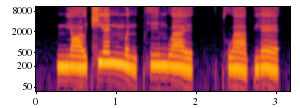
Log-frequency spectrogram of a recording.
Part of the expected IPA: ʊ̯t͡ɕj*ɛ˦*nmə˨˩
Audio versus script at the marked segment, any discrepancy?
no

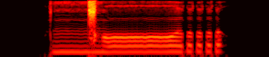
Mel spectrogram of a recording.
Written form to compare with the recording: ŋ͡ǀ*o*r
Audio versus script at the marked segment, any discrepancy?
yes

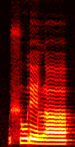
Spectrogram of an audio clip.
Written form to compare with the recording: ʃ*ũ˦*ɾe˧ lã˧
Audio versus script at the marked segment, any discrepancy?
yes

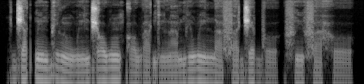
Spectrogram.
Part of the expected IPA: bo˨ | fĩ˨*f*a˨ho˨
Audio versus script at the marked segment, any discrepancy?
no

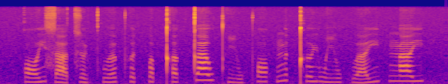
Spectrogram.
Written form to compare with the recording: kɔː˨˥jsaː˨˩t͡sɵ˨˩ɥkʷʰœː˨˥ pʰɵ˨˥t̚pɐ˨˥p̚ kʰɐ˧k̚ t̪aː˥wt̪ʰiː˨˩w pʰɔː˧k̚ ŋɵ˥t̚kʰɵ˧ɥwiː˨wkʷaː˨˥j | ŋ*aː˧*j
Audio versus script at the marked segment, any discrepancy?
no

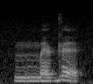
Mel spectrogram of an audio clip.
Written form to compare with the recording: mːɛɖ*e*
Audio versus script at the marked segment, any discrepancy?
yes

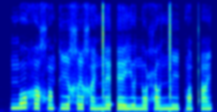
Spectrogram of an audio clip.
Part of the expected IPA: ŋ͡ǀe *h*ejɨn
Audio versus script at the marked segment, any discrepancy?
yes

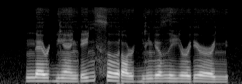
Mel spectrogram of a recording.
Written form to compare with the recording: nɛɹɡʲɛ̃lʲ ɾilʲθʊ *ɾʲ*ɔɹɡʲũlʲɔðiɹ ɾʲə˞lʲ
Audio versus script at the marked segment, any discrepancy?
yes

